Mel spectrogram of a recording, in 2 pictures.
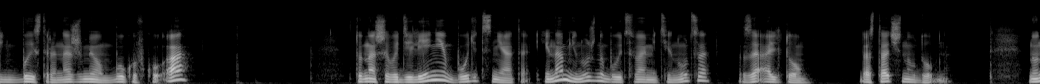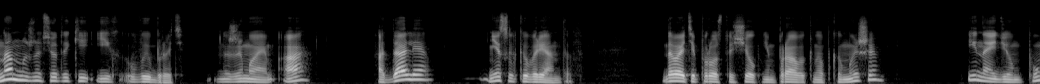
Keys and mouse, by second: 2.4 a, 2.6 a, 13.3 a, 19.2-20.8 drag.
